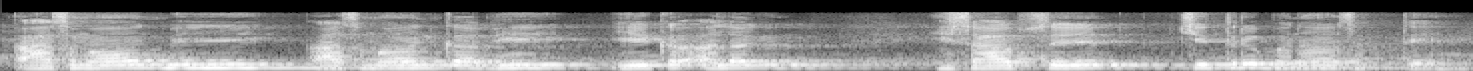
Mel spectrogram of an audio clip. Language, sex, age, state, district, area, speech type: Hindi, male, 45-60, Uttar Pradesh, Lucknow, rural, spontaneous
